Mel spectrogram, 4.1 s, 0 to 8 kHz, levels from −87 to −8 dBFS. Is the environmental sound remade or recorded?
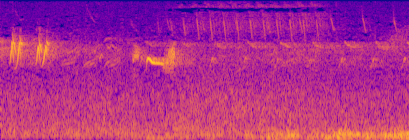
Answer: recorded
